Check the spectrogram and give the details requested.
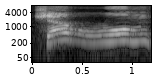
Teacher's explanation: Ra ini dia ada sifat getar. Tapi bila dia sabdu, getar dia kena lagi kurang. Jangan dengar sangat bunyi dia.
